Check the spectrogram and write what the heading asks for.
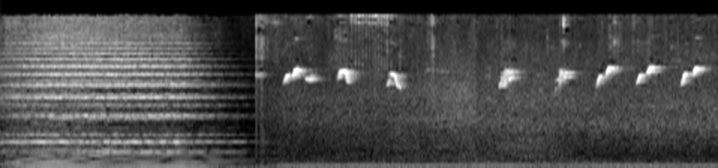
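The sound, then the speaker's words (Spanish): A sustained musical chord ends abruptly, giving way to quiet outdoor ambience on the University of Cambridge campus on a typical March morning, where students and teachers pass daily: a steady low hum underneath while a bird chirps short, bright notes repeatedly. “Esto que escuchan de fondo es el sonido ambiente en el campus de la Universidad de Cambridge una mañana típica del mes de marzo, por aquí pasan cada día estudiantes y profesores de camino a las aulas o a la oficina.”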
